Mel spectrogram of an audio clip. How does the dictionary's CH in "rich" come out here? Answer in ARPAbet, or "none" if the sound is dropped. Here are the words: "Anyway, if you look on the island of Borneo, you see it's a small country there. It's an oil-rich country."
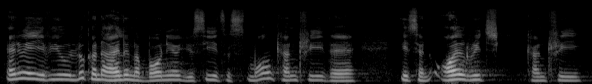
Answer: CH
